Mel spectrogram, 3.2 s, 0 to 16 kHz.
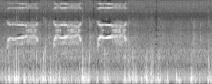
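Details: Three rising whistled calls from an osprey at Port Lincoln on 19 January 2021, evenly spaced about a second apart, followed by only low pattering and rumbling background noise.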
